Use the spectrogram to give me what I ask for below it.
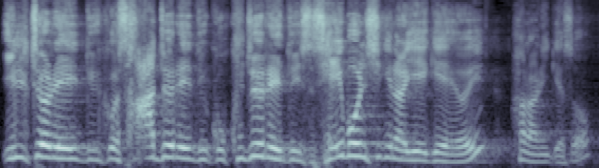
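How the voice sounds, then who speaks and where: High-voiced emphatic male preacher. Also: lively intonation, fast. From Chungcheong, South Korea. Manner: emphatic, exhorting, folksy humor. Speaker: guest pastor. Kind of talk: revival sermon.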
